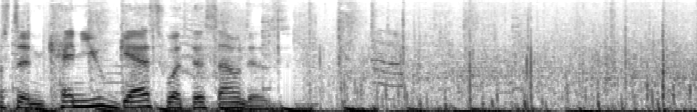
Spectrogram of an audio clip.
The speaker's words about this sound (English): It's rain. Yeah. No. It sounds like rain. No. What is it? Another guess? It's a record player, the vinyl things.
